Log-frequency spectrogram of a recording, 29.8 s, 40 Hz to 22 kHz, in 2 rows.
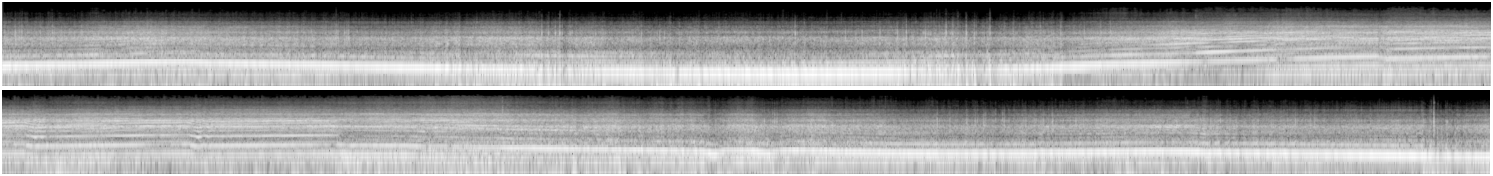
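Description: Yamaha R1 sportbike's inline-four engine at track pace: the note falls and rises gently through corners, then climbs for several seconds under hard acceleration in the middle before falling away, with a quick dip and jump in pitch about three-quarters of the way through.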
